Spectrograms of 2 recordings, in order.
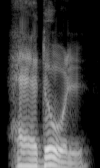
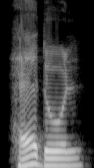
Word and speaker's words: هدول: We simply change the letter ذال into دال, and that's all. So هذا becomes هذا, هذا. هذه becomes هادي, هادي. And هذول becomes هدول. هدول.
